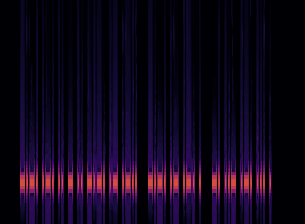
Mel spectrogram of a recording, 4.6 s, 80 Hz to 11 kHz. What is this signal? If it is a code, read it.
Morse code, heard as a keyed tone, about 50 wpm, 700 Hz. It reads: CRITICAL CARE NURSE
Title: Practice QSO - Exchange 3 - More Info - 50wpm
